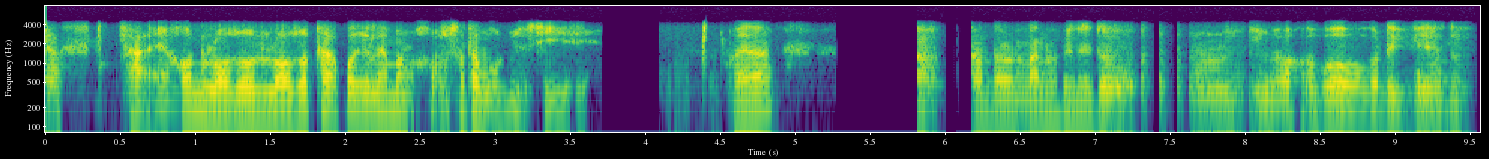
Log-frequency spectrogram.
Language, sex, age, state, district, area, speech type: Assamese, female, 30-45, Assam, Goalpara, rural, conversation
